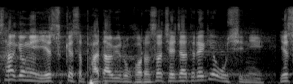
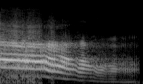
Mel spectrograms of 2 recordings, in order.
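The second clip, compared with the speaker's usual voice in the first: slow, drawn-out shout; hammed-up frightened shout; ghost shout; 5 semitones higher, 3 dB louder, much slower than usual. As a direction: yell in fright at a figure. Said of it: "그걸 보고".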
